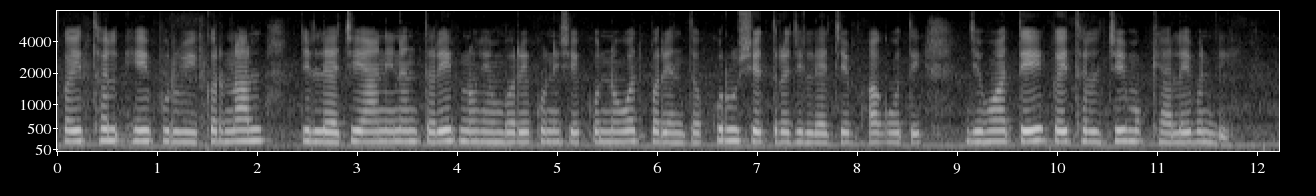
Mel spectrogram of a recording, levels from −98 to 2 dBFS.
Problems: constant background noise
